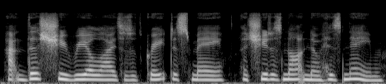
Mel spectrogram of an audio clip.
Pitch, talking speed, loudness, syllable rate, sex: 220 Hz, 220 wpm, -16 LUFS, 4.8 syllables/s, female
